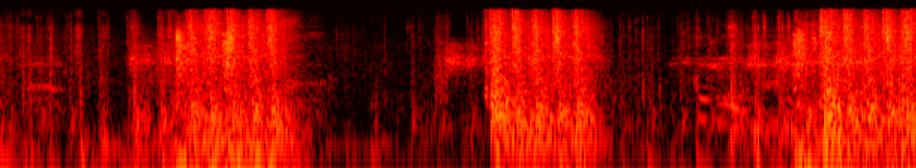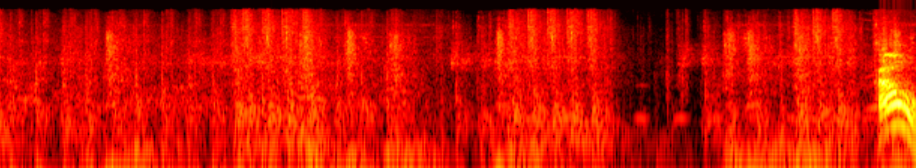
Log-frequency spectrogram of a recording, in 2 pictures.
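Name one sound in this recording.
Gunfire bursts from a video game.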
